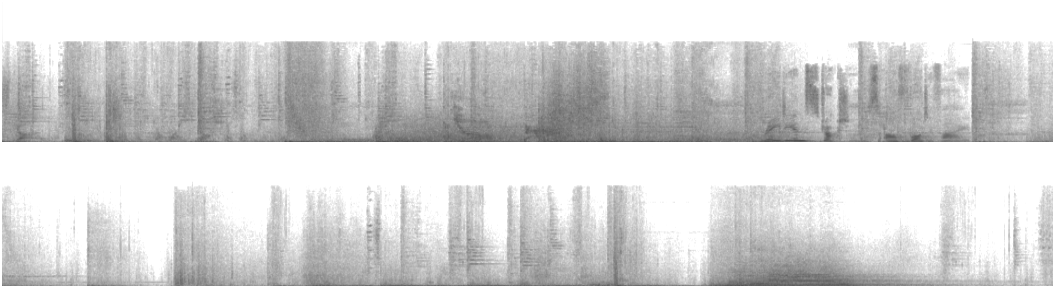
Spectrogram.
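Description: Fantasy battle sound effects crash and whoosh with spells and blows.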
